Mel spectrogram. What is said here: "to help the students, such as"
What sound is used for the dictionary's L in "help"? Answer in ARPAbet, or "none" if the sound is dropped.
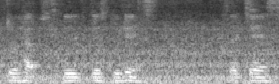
none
